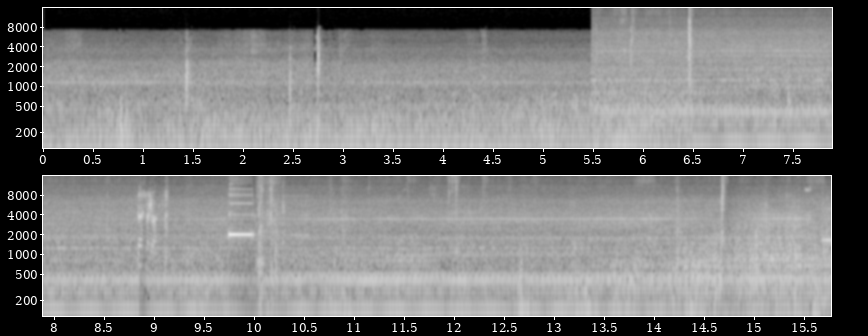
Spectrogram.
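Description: Inside a diesel railcar: a low rumble while the train runs, then a steady engine hum while it stands. About ten seconds in comes one short loud beep, and near the end the engine note rises as the railcar pulls away.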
